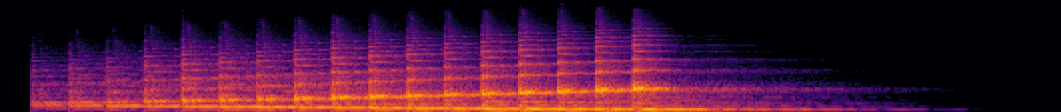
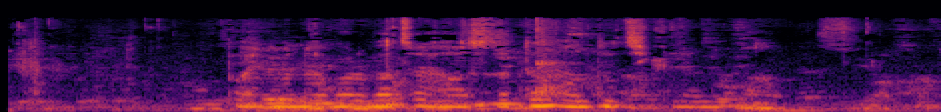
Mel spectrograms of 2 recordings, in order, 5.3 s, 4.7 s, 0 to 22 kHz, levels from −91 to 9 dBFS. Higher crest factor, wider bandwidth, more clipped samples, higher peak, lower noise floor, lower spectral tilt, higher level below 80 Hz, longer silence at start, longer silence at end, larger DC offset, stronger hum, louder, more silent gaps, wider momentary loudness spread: about the same, 16 dB vs 18 dB; second, 8.2 kHz vs 11.5 kHz; neither; first, 0 dBFS vs -8 dBFS; first, -78 dBFS vs -46 dBFS; first, -8.5 dB/octave vs -5 dB/octave; first, -34 dBFS vs -46 dBFS; about the same, 0.15 s vs 0.05 s; first, 1.25 s vs 0 s; neither; neither; first, -16 LUFS vs -23 LUFS; neither; about the same, 16 LU vs 18 LU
